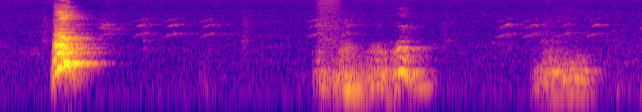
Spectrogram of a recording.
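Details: Chip, a dog confronting his reflection, lets out one loud sharp bark, then after a pause two low, rough growling grumbles with a nasal, moaning quality; otherwise quiet indoors.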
